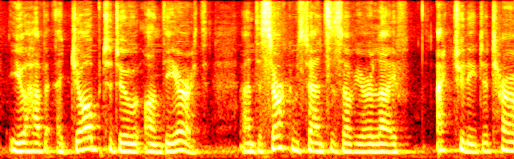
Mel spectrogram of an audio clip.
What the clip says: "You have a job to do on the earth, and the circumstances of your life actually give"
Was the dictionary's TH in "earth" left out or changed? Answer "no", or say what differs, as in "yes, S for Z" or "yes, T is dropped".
no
